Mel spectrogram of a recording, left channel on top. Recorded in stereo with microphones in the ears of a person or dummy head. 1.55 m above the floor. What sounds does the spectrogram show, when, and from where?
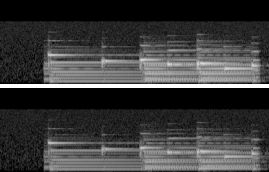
0.4 s a piano: 10° left (ahead or behind), 0.7 m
